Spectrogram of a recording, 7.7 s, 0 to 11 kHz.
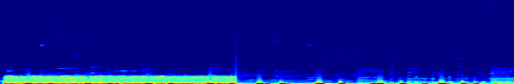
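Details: Wireless noise-cancelling stethoscope: regular low heart thumps, about 66 a minute, with music playing behind.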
